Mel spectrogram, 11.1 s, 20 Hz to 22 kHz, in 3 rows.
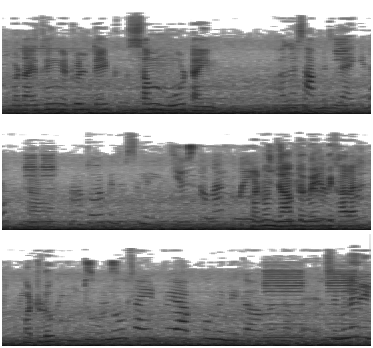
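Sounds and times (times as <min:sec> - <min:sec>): car cabin road and engine rumble: 0:00.0 - 0:11.0.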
